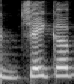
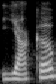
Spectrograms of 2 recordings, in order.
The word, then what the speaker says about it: Jakub: Yes, well, you can pronounce it Jakub or Jacob if it's easier for you.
